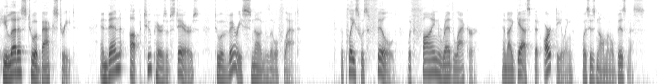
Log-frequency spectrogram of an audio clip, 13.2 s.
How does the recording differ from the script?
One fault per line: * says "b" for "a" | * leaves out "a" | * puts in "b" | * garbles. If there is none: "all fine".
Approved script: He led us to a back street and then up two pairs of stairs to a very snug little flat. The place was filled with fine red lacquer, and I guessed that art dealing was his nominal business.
all fine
